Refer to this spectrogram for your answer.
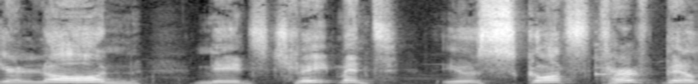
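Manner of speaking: put-on slow, rugged, full tough-guy Scottish accent. Describing a lawn commercial, the speaker does its tough guy's Scotts commercial Scottish accent. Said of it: "he's doing the whole accent and everything".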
